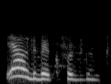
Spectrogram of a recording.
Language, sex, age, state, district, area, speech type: Kannada, female, 18-30, Karnataka, Dakshina Kannada, rural, conversation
